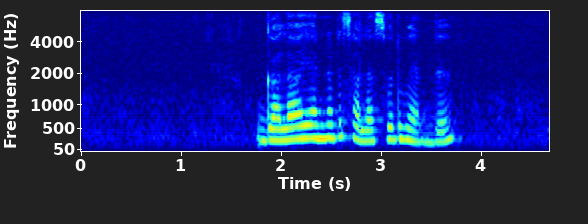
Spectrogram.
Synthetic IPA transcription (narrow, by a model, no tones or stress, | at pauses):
ɡalaːjanːəʈəsalasʋənuʋæd̪ːə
